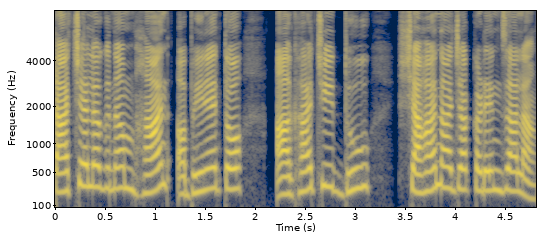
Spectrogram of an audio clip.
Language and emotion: Goan Konkani, neutral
